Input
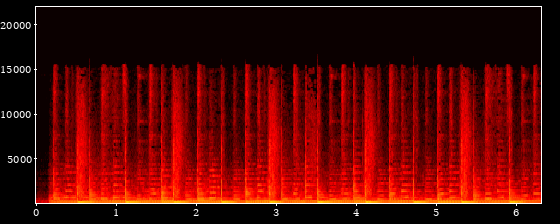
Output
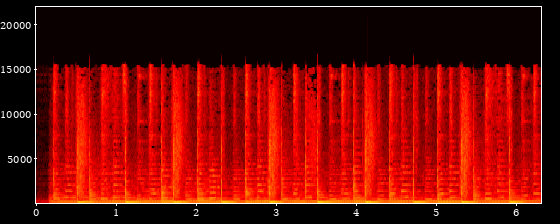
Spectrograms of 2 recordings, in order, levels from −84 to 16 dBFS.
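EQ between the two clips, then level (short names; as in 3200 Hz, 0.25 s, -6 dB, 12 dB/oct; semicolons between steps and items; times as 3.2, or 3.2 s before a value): high shelf 2300 Hz +11 dB; high shelf 12000 Hz +3 dB; 0.0 dB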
